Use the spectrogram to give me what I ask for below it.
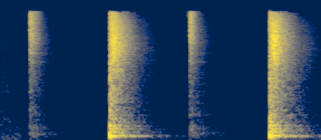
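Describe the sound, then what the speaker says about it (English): Four sharp drum hits alternating, lighter hi-hat ticks with heavier snare cracks, in a steady slow quarter-note back beat, played alone without talk. "let's put the snare and the hi-hat together."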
